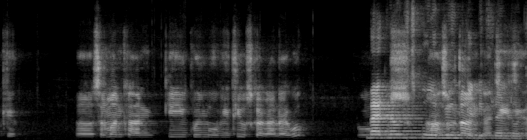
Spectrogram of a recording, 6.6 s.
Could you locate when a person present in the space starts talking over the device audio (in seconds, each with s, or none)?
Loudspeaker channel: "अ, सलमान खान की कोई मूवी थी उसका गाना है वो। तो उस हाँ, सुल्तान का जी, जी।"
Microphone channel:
4.6 s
